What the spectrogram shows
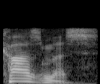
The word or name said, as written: cosmos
